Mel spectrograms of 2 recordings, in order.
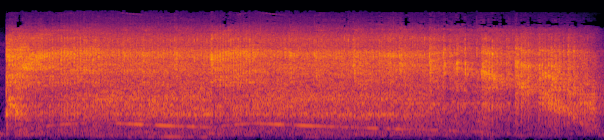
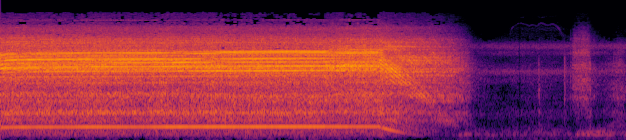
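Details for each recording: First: Makita angle grinder, about eight years of hard use: harsh, gritty, high-pitched roar with a rough, uneven edge throughout; worn, stripped gears grinding. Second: Makita angle grinder, after fixing its stripped gears and regreasing: a steady, high, even whir with no rattle or grinding, then a clean spin-down; it has never sounded so smooth.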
